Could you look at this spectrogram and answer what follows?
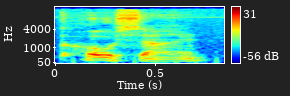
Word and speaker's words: cosine: There's another one called cosine. We abbreviate these with just three letters. So when you see S-I-N, it's not pronounced sin, it's pronounced sine. C-O-S, we pronounce that as cosine.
